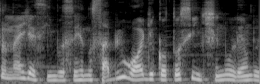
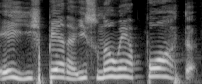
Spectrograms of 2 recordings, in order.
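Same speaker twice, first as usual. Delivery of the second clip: higher, louder call to stop; warning shout; 8 semitones higher, 5 dB louder than usual. Acted. Extra yelling at the hero not to walk into the glass. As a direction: yell to stop him before the door.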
